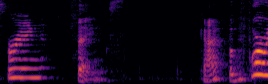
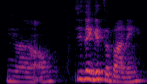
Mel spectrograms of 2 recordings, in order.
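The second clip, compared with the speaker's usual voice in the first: ordinary delivery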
